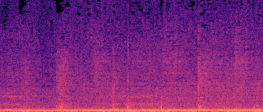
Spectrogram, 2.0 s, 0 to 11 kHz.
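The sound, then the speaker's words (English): Steady car engine drone from a racing video game on the N64, published by EA, holds one loud, even hum with a strong low tone from start to end, with no pauses and no voices. “Racing sound, so nothing crazy happens here.”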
